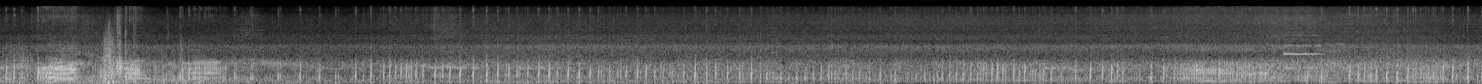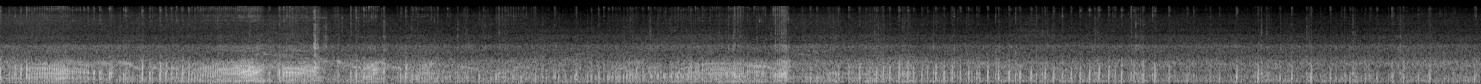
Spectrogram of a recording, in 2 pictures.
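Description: Trials motorcycle engine running close up, its revs rising and falling again and again as the bike works over rocky ground, with a sharp click about eighteen seconds in.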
